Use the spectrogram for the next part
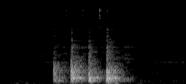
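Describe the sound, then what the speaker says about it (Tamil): Four quick, firm knocks on a house door sound close and sharp in an otherwise quiet room. "யார் இந்நேரத்தில் வந்து கதவை தட்டுறது"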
